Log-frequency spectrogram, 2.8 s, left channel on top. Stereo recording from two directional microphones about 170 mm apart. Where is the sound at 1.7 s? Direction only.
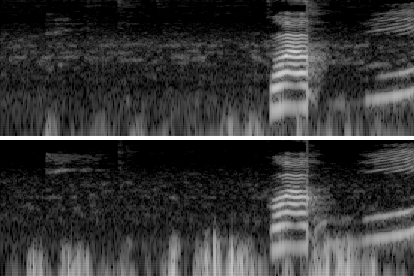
Centre (ahead or behind).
